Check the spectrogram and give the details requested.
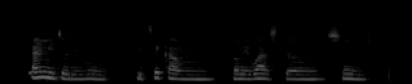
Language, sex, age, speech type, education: Nigerian Pidgin, female, 15-29, spontaneous, tertiary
